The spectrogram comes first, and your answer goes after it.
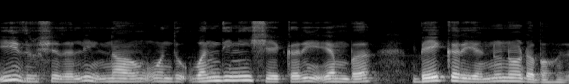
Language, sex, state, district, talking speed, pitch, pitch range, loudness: Kannada, male, Karnataka, Bangalore, 95 wpm, 140 Hz, 130-155 Hz, -17 LUFS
